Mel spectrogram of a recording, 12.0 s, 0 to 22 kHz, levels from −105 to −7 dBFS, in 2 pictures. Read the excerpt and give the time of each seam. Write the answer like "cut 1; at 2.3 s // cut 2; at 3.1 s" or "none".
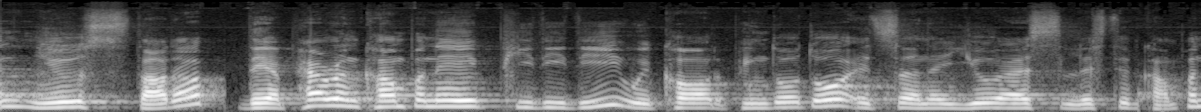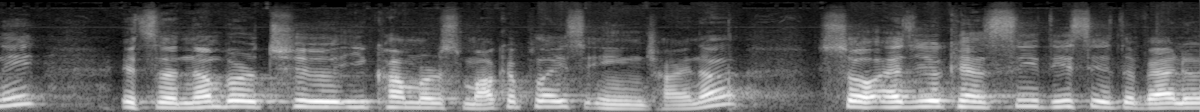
cut 1; at 1.1 s // cut 2; at 5.7 s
